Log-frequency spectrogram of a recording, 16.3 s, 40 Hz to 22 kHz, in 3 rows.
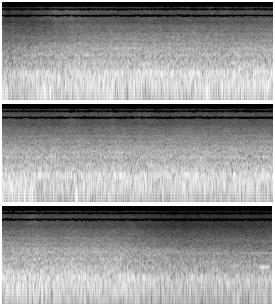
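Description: N700A Shinkansen train passing through the station at speed on snowy track: a loud, steady noise of wheels and air with a low hum under it. It builds about a second in and eases off near the end as the train goes away.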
